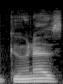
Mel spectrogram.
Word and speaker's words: gunas: There's this concept that I've been reading about called the gunas. Do you know about this? So it's called the modes of material nature. It might be pronounced goons, but it's Gunas, gunas.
